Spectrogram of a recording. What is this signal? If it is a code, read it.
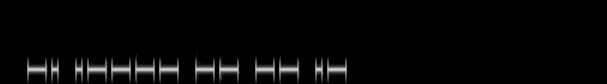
Morse code, heard as a keyed tone, about 20 wpm, 700 Hz. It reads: N1MMA
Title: USA Call Signs - 5 Characters - Repeated 2x - 20wpm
